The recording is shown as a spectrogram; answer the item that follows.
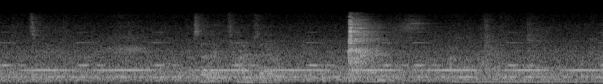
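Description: Operating-room equipment giving a steady electronic tone and a rapid repeating beep, with one sharp clink about three and a half seconds in.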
